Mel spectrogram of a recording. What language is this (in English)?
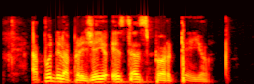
Esperanto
